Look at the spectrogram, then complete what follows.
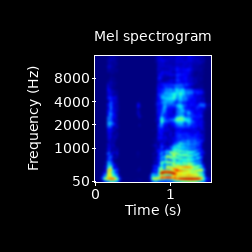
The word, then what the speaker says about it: between: So the stress will be on second syllable. So you should stress on this one. Receive, receive. And between, between, present, present.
